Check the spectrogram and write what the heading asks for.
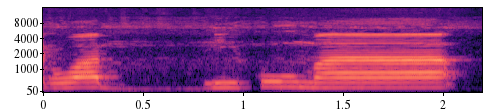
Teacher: را کے اوپر زبر ہے، اس کو موٹا کریں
